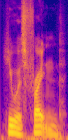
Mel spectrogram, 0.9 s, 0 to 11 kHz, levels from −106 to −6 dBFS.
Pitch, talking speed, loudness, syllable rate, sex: 95 Hz, 210 wpm, -17 LUFS, 6.5 syllables/s, male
